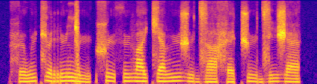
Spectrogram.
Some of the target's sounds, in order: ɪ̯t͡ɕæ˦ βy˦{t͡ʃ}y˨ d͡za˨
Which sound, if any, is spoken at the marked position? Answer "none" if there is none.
ʒ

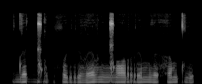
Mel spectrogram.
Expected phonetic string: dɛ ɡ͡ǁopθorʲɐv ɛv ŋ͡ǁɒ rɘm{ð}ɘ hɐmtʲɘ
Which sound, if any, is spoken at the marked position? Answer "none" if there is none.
ð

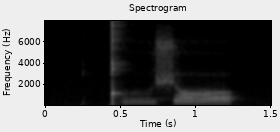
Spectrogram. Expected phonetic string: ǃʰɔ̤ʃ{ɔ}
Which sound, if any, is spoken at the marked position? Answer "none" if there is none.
ɔ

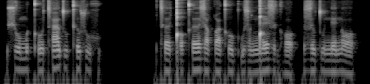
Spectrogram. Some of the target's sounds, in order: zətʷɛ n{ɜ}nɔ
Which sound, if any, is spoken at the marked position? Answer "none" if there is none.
ɛ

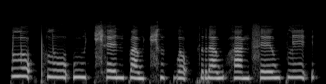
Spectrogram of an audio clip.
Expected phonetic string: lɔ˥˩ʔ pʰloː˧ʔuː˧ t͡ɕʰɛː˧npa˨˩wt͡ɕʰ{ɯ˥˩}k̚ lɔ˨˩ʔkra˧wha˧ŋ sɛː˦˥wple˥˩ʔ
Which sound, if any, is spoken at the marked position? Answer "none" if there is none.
ɯ˨˩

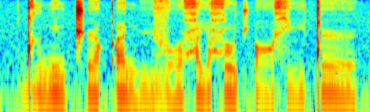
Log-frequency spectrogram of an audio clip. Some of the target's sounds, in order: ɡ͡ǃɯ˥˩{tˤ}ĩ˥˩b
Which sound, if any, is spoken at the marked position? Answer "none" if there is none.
n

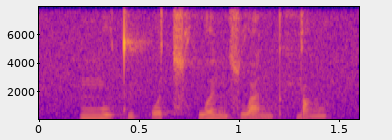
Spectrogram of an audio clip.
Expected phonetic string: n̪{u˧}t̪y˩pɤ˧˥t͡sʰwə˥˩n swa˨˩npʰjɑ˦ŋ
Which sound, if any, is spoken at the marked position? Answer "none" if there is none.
u˥˩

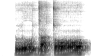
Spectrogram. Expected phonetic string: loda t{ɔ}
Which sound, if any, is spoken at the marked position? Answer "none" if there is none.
ɔ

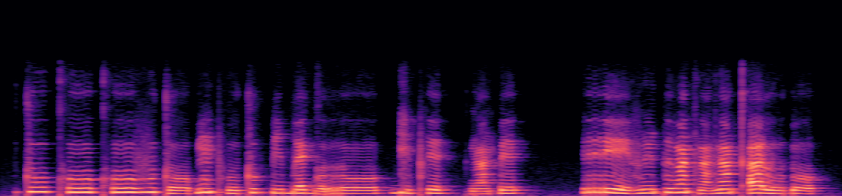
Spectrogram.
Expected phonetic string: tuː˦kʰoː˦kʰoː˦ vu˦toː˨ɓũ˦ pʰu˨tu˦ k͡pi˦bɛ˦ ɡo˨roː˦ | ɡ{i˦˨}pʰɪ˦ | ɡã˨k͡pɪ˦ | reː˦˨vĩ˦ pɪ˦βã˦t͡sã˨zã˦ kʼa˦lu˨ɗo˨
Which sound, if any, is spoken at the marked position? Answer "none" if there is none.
i˦˨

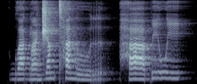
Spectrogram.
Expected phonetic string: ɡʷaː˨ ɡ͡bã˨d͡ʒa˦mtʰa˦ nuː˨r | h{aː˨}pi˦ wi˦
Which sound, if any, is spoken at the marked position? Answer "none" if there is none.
aː˨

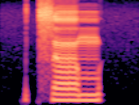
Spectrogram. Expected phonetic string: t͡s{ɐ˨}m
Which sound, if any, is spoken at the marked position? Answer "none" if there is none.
ɐ˥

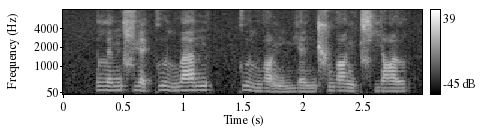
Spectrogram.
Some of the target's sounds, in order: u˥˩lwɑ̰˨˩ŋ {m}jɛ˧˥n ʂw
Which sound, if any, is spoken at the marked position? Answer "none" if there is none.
m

